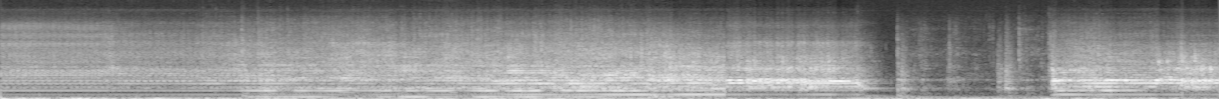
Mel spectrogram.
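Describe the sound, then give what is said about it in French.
A hand blender whirs loudly and steadily as it mixes a thick soap paste while lye is added, its motor pitch shifting as it churns, then cuts out briefly for about two seconds before starting up again. “Et tout en mettant la soude, je peux commencer à mixer, à mélanger avec mon mixeur.”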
